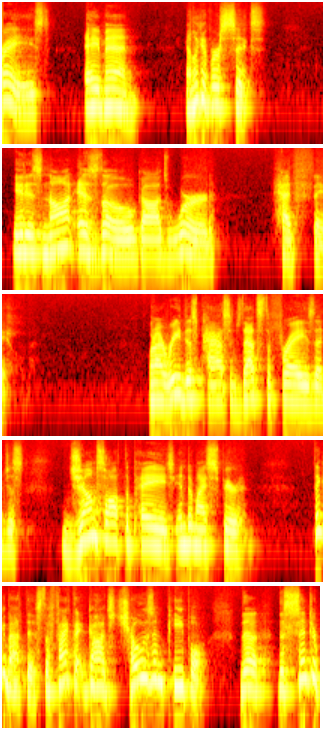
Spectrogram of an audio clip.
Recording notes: Sermon audio from Sunday, February 25, 2024.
